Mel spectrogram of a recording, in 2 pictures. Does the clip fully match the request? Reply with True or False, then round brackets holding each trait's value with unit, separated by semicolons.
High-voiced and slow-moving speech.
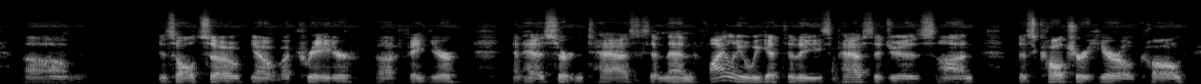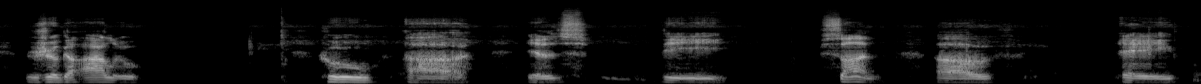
True (300 Hz; 85 wpm)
